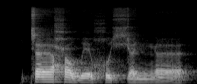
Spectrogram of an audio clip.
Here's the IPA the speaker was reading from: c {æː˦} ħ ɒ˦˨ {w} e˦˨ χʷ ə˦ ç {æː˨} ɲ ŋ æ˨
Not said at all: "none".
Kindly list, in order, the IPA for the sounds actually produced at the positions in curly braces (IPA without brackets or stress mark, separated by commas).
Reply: æː˦, w, æ˨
